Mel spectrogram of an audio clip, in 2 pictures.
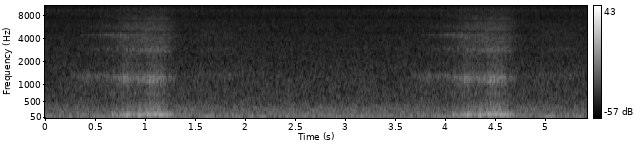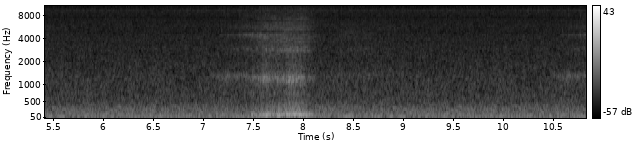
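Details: Snoring during sleep: three low, rumbling snores on breathing in, about 18 a minute, with steady background hiss between them.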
